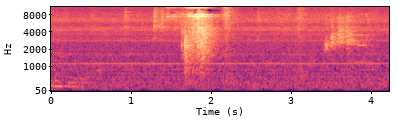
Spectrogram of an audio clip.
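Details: African cat hunting a lizard, climbing along eaves and walls after repeated watching; a sharp noisy burst, then a short faint rising high meow near the end over steady low hum.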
